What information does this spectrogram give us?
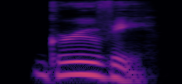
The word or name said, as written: groovy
